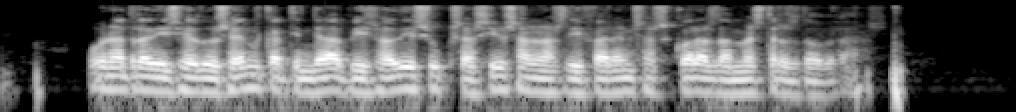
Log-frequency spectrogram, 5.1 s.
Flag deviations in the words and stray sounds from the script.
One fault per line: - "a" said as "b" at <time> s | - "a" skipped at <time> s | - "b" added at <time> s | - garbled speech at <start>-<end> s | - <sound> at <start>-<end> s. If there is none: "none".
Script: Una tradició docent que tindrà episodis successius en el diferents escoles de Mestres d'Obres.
- "el" said as "les" at 2.8 s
